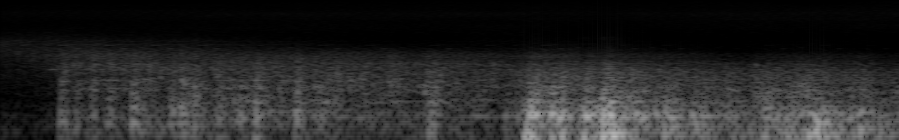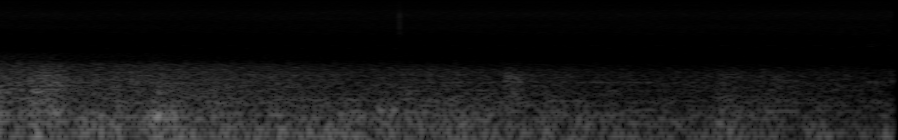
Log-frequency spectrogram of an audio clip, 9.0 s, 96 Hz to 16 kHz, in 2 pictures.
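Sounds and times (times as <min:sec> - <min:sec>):
sharp crack of thunder: 0:00.0 - 0:08.9.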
